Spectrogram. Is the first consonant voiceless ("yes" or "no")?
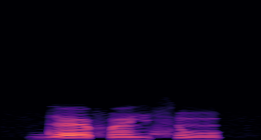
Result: no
